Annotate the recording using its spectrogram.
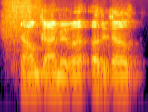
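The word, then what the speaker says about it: Ødegaard: Just on Odegaard, it looks as though he's off to Arsenal on a loan. We should be pronouncing it Odegaard, apparently.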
